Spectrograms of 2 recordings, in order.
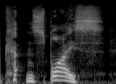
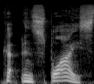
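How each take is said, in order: First: Slowed right down, "splice" stressed; drawn out for emphasis; slow deliberate repeat. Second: Splice stressed with a falling close; emphasized phrase. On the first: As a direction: spell out "Cut and splice" word by word. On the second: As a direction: lean on "splice", let it fall. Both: Shown as a demonstration.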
